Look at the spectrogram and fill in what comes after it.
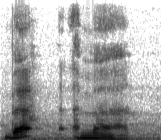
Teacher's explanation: in some speakers' language, this T is not pronounced, and at the point of T, we have a kind of glottal stop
